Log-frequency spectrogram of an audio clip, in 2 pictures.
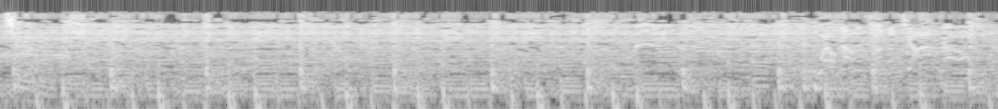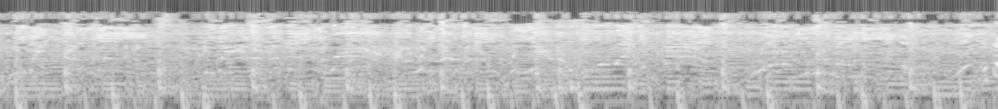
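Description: A hard rock song plays loud and dense throughout, with driving drums, heavy distorted guitars and shouted, yelling vocals keeping a steady, relentless rhythm from start to finish.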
